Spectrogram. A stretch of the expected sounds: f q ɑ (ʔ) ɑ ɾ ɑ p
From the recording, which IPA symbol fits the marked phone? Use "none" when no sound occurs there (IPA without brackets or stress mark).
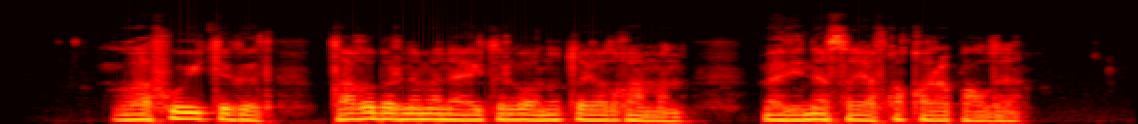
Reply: q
